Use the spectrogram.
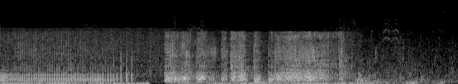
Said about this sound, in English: Do humpback whales communicate by farting? Yes, one will fart and another will fart back. Listen.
